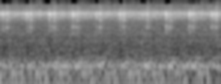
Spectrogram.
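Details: Rat rod engine idling with a light, quick, regular tick of about five per second riding over the idle. A bent pushrod was found by taking the valve cover off.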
